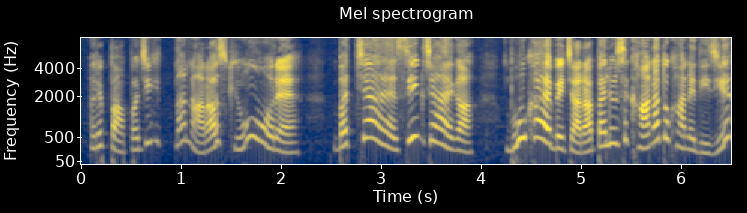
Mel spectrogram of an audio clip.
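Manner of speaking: high-pitched, lively remonstration; pleading protest. Acted. Daughter-in-law defending hungry child to father-in-law, pleading protest.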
